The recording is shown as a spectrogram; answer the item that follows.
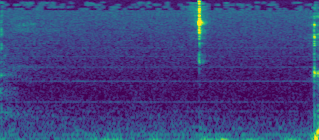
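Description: Near silence with a faint computer mouse click about one and a half seconds in.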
